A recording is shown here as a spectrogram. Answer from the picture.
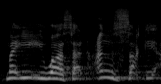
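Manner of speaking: ordinary delivery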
